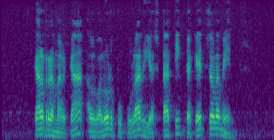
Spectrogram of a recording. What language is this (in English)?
Catalan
